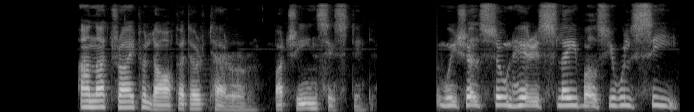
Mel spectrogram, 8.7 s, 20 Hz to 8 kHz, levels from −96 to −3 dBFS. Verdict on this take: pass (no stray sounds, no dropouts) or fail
pass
